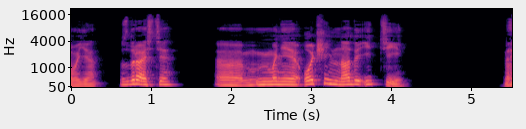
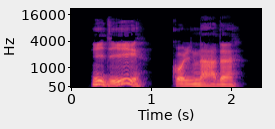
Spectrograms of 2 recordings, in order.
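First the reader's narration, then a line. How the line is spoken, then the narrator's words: Strained creaky voice. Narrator (Russian): проскрипел он, словно через силу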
